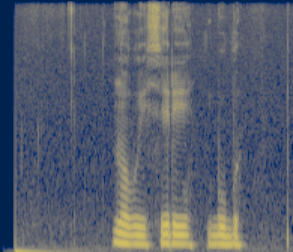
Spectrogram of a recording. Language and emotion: Russian, neutral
